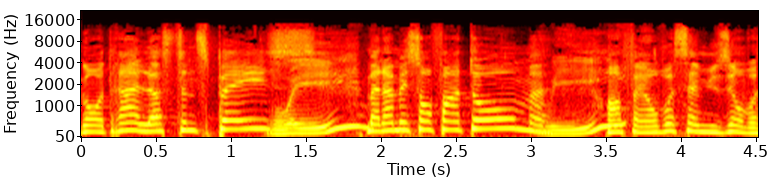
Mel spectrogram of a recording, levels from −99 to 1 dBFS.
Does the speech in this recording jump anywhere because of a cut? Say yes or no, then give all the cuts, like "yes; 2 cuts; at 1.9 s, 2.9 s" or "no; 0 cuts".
no; 0 cuts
